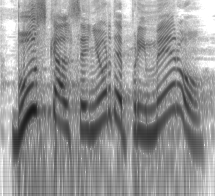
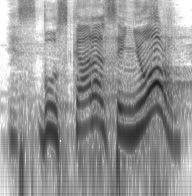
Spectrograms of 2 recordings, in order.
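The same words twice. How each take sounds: First: Said in the usual way. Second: Each word of es buscar al Señor laid down slowly, leaning on Señor; slow it down to drive home buscar al Señor; slow emphasis. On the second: Shown as a demonstration. Pastor urging the congregation, slow and emphatic.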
